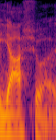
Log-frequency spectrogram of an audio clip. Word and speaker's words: Yahshua: And I've seen, is this correct that you spell it Y-A-H-S-H-U-A? Because a lot of Messianic people and Hebrews people will say Yeshua, and there's other forms of it. You say Yahshua.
